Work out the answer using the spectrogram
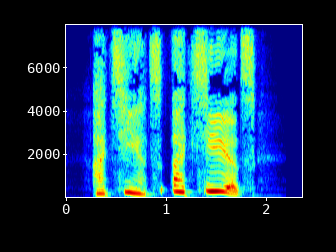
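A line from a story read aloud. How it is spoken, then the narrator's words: Choking on sobs. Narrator (Russian): Давясь всхлипами, Рози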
